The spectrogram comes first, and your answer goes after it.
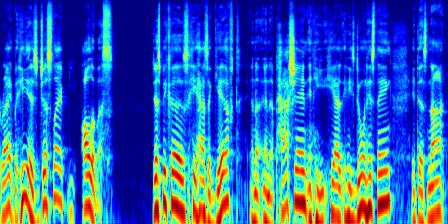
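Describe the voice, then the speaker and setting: A man's voice: fairly high pitch, mellow. A man giving casual commentary on a sports news video, talking in a loose, repetitive way and often tagging his points with "right?". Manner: conversational, repeats himself, keeps asking "right?".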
